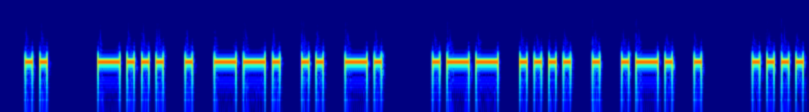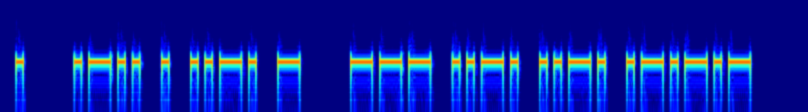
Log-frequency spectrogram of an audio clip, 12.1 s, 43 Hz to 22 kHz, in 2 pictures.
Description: Morse code, heard as a keyed tone, about 22 wpm, 700 Hz. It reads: I BEGIN WHERE HE LEFT OFF.
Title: Sentences from Top 1000 Words - Review Part 6 - 22wpm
